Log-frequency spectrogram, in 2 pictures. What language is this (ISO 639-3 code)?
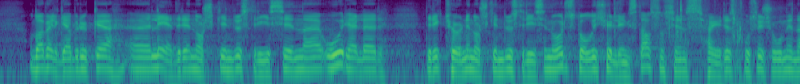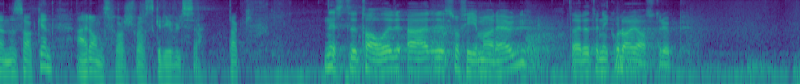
nor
